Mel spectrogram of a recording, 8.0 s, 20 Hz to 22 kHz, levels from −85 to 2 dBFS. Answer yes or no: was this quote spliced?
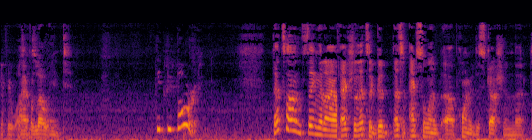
yes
